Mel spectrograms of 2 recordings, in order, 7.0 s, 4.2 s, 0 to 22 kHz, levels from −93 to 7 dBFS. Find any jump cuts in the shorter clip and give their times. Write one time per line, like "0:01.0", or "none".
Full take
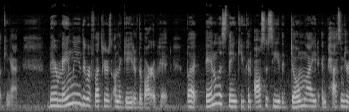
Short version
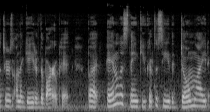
0:03.1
